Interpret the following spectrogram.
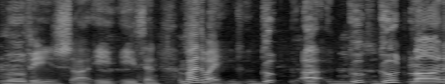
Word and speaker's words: Gutmann: By the way, Gutmann, am I pronouncing your no, you can say Gutman.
